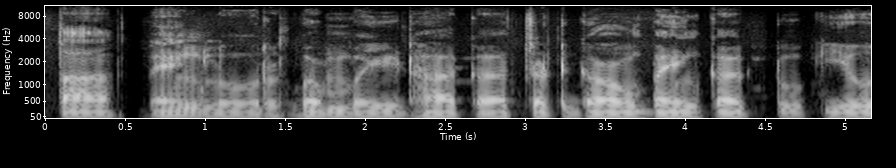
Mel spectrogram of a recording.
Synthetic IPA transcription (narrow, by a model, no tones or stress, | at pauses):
t̪abɛ̃ːŋɡloːɾbə̃mbəiɖʱaːkat͡ʃəʈɡãːwbɛ̃ːŋkəkʈoːkijo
